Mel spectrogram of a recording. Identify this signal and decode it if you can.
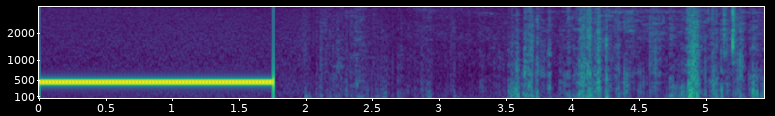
Ringback tone (North America), 440 + 480 Hz.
